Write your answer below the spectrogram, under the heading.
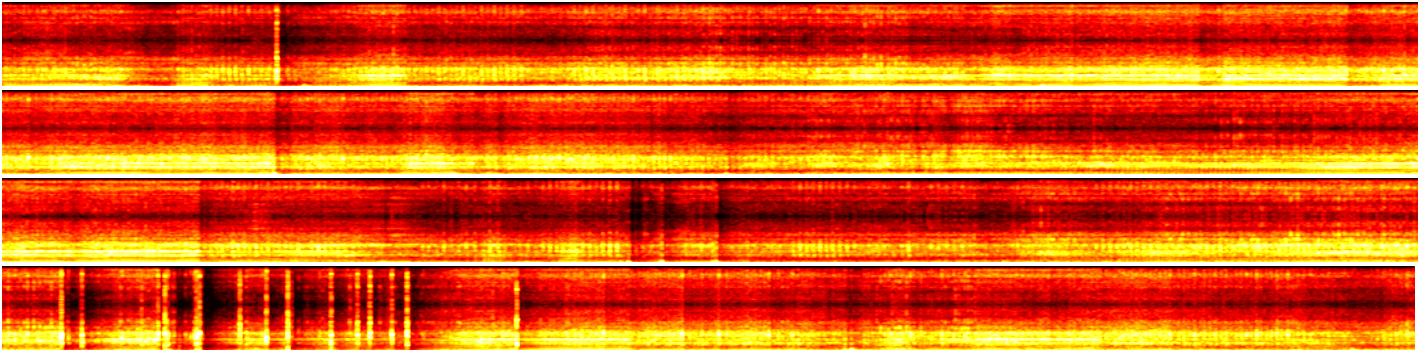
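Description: Motocross dirt bike engine revving hard and easing off again and again as the rider races, pitch climbing and falling, with wind rushing over the helmet-camera microphone. A cluster of sharp knocks comes about two-thirds of the way through.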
